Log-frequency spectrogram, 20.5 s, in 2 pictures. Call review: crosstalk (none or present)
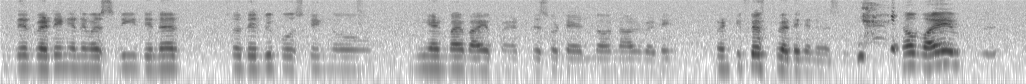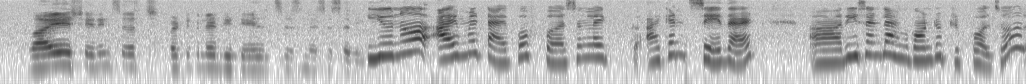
none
